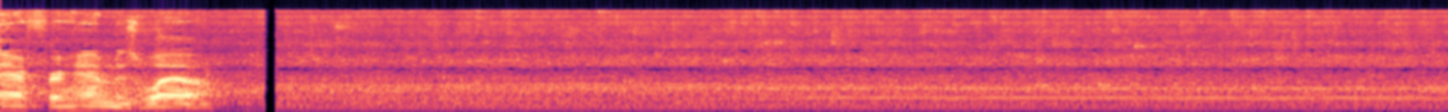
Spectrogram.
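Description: Air bubbles gurgle steadily through water.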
